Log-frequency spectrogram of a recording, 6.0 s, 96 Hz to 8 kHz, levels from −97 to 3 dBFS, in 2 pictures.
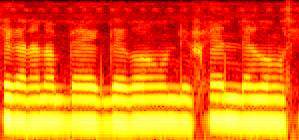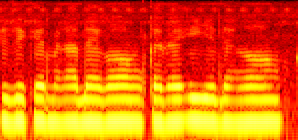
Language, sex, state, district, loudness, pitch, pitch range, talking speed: Chakma, female, Tripura, Unakoti, -16 LUFS, 175 Hz, 170-175 Hz, 130 wpm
